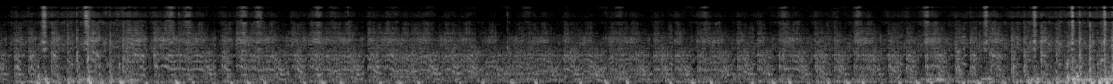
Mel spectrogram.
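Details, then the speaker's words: 1971 MGB first running after 20 years in the woods, rotor and cap refitted: uneven, lumpy running with irregular pops and spits, no knock; some valves still sticking and fire blowing back through carburetors needing overhaul. "obviously do need to go through the carburetors we do have some valve still sticking a little bit obviously with the fire blowing back at my"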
